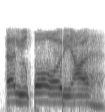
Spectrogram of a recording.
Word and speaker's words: القارعة: والصحيح أن التاء المربوطة تاء التأنيث المربوطة إذا وقف عليها تنطق بهاء ساكنة القارعة الحاقة وهكذا.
